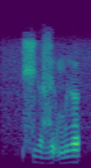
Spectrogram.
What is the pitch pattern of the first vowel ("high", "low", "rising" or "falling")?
low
